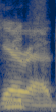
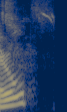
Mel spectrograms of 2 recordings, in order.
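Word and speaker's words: Gerads: Garads. Mitch Geralds?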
